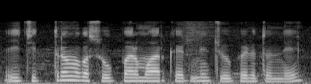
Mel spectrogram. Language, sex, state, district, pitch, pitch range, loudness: Telugu, male, Telangana, Hyderabad, 155 Hz, 145-165 Hz, -17 LUFS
